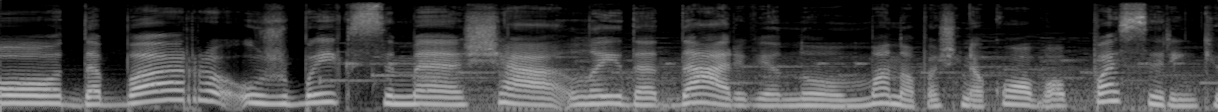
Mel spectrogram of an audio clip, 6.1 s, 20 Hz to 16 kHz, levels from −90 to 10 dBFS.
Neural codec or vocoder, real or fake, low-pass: vocoder, 48 kHz, 128 mel bands, Vocos; fake; 14.4 kHz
